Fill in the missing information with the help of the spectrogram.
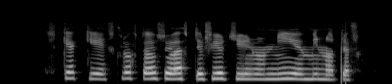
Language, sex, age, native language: Icelandic, male, 11, Icelandic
